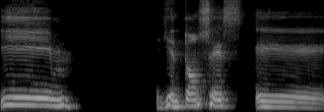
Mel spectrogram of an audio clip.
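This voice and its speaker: The woman has an unremarkable speaking voice at medium pitch with ordinary pitch variation. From Mexico City. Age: 60s. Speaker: logotherapist. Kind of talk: interview.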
